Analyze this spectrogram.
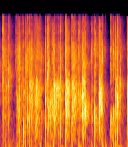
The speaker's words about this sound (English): I was enjoying the applause. Sorry, I was enjoying the applause.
